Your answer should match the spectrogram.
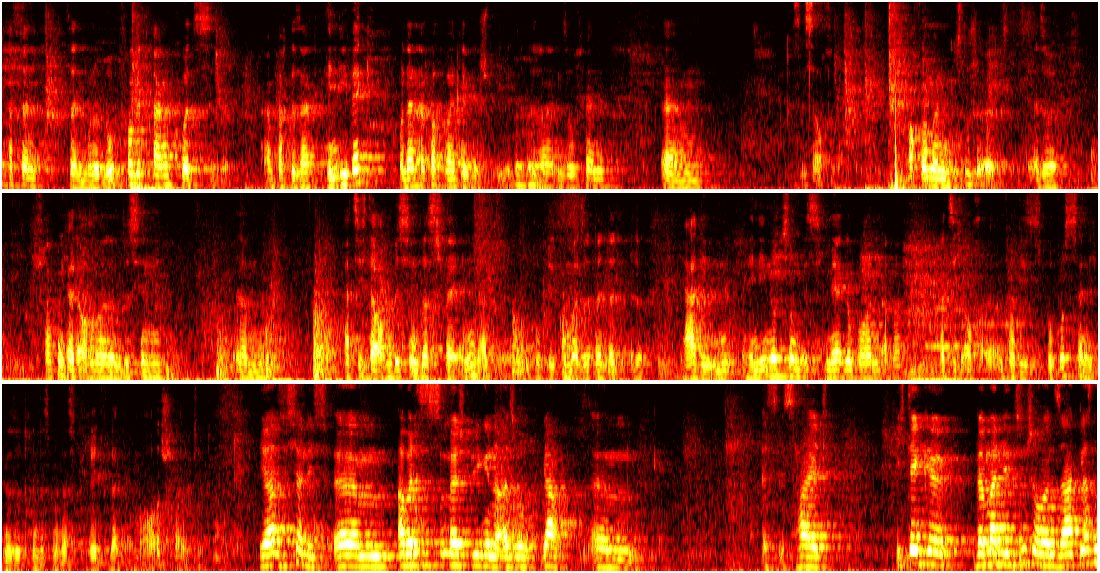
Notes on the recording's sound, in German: Das Interview wurde im Foyer des Theaters geführt und dementsprechend einige Hintergrundgeräusche.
